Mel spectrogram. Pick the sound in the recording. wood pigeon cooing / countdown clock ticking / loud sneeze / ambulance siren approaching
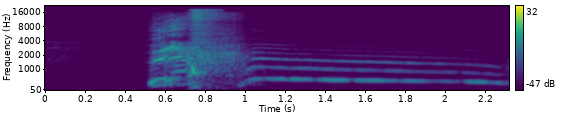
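loud sneeze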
